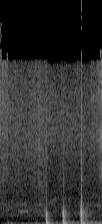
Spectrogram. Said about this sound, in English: We have knocked on the door. Okay, as you knock on the door, you can hear sort of clambering coming from within and some large footsteps approaching the door.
